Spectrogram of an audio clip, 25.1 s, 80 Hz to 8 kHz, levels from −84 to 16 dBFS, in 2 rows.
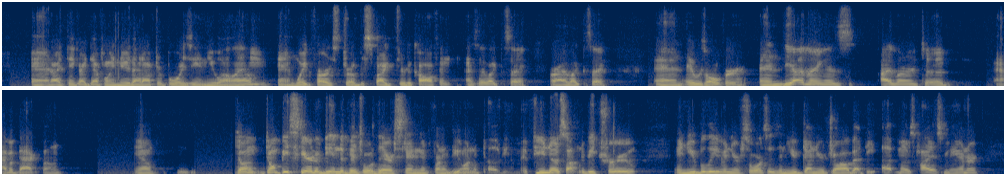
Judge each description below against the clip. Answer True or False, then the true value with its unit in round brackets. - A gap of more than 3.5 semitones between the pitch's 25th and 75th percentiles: False (2.9 semitones)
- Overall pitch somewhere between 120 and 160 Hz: False (105 Hz)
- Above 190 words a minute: True (205 wpm)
